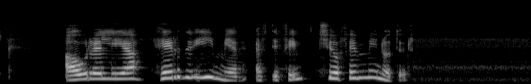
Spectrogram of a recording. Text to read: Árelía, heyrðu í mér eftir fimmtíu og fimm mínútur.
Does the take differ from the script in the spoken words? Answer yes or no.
no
